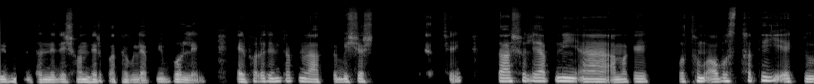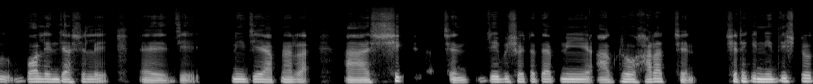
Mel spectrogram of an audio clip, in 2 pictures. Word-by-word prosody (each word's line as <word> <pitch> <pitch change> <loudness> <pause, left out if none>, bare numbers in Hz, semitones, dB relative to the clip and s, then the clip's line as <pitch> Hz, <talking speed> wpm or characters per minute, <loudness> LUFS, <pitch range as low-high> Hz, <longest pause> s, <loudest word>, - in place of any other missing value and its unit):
বিভিন্ন 120 +1 0
ধরনের 110 -1 +2
যে - - +1
সন্দেহের 115 -1 +2
কথাগুলো 110 -1 -2
আপনি - - -5
বললেন। 100 -4 +1 0.4
এর 120 - +4
ফলে 140 +2 -2
কিন্তু 145 +2 +1
আপনার 145 -3 -1
আত্মবিশ্বাস 125 +2 -2 0.5
চলে - - -44
যাচ্ছে। 480 - -11 0.4
তো - - -9
আসলে 155 +2 -1
আপনি 155 +1 +3 0.2
আ - - +2 0.2
আমাকে 125 +3 0 0.4
প্রথম 130 +3 0
অবস্থাতেই 170 +5 0 0.2
একটু 130 0 -5 0.4
বলেন 125 -2 +4
যে - - +4
আসলে 120 0 -1 0.4
অ্যা 105 - -1 0.3
যে - - -2 0.5
নিজে 120 0 +3
আপনারা 110 +2 0 0.5
আ - - +3 0.4
শিখতে 170 - 0
যাচ্ছেন, 305 - -3 0.3
যে 125 - +4
বিষয়টাতে 125 +1 -1
আপনি 120 +1 +2 0.4
আগ্রহ 120 +2 +2
হারাচ্ছেন 130 +2 0 0.4
সেটা - - +3
কি 135 - +3
নির্দিষ্ট 135 +5 +2
125 Hz, 145 wpm, -23 LUFS, 115-140 Hz, 0.5 s, এর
